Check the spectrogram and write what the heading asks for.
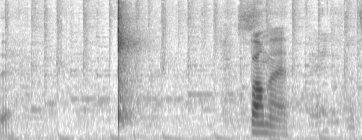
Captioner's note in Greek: ήχος από παλαμάκια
